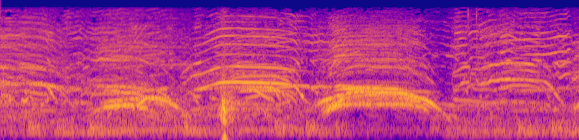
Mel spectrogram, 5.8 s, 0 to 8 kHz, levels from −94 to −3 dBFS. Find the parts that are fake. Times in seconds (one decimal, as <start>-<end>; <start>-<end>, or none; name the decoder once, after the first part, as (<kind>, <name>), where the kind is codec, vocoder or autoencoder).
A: 0.0-1.9 (vocoder, Vocos)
